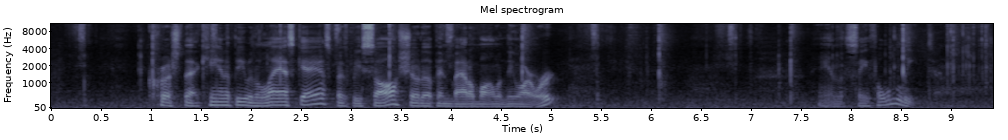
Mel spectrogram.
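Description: Playing cards slide and tap against each other.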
